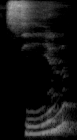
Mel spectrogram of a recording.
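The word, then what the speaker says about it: سين: Sin, like in sun.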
